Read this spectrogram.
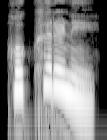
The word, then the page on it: ಹೊಕ್ಖರಣೆ: Kannada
